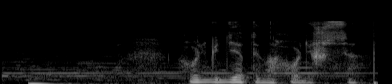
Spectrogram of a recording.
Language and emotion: Russian, sad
